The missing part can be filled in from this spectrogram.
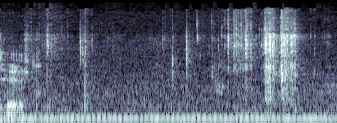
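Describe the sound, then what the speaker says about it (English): Close, crisp crunching and biting on Old Santa Fe original beef jerky, several quick crackling chews at an irregular pace over a low steady hum. "It ends up, I think, chewing fairly well in the end because of the crunch."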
